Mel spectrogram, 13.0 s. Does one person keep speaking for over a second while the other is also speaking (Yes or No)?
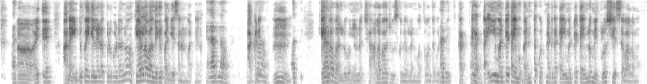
No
